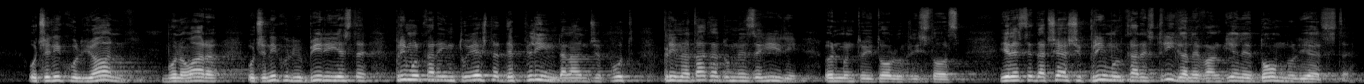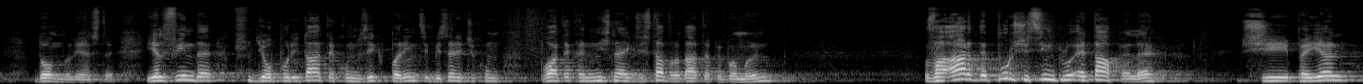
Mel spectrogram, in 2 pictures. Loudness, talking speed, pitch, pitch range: -21 LUFS, 135 wpm, 170 Hz, 150-185 Hz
